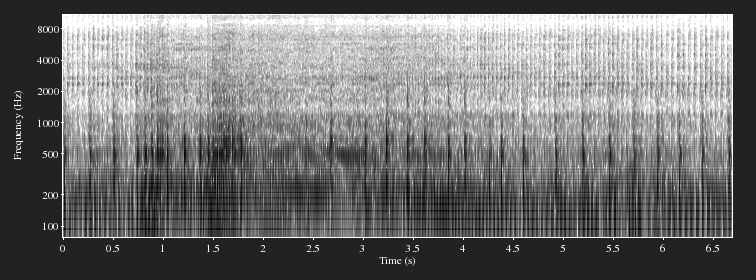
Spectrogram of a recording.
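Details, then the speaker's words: Vespa PX two-stroke scooter before restoration, engine reportedly rebuilt, revs and settles with a sharp metallic top-end rattle ticking steadily over the exhaust note; cause not yet known. "It's got a rattle on it. We've got to understand what the rattle is. Mm. He says he has all the engine rebuilt and everything, but he's got this. Top end rattle, can you hear it?"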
